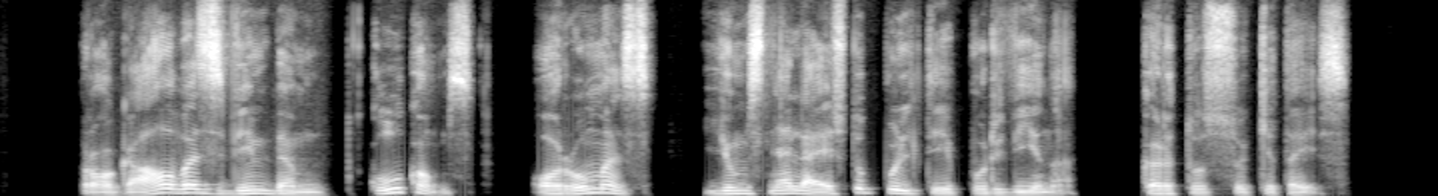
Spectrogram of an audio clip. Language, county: Lithuanian, Klaipėda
